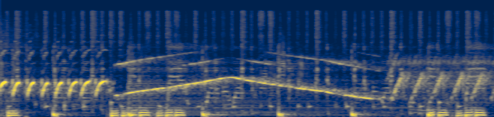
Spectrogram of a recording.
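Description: Electronic siren sounding over backing music with a steady beat. It starts with quick rising yelps, about five a second, changes at about a second and a half to one slow wail rising and then falling, and goes back to quick yelps at about five seconds in.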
